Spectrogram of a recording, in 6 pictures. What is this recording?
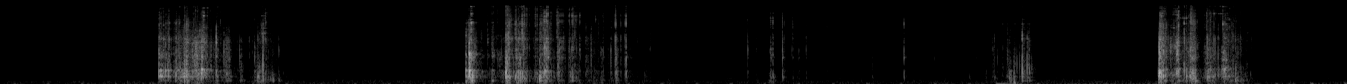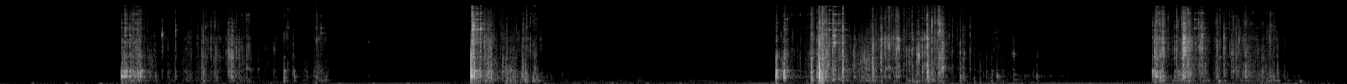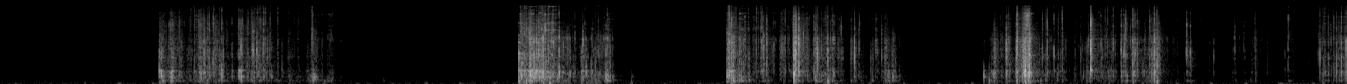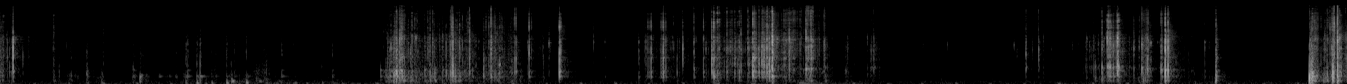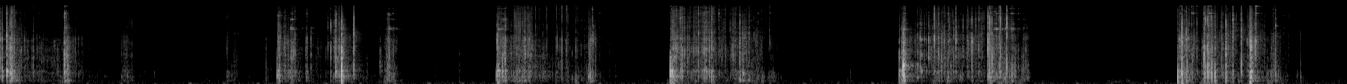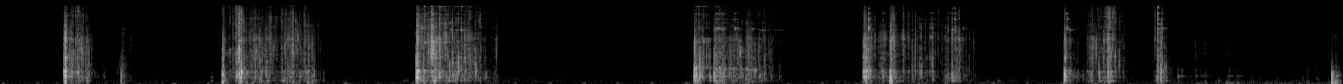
Glass shards 1(crack)
Cracking glass shards.
cracking, glass, shards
